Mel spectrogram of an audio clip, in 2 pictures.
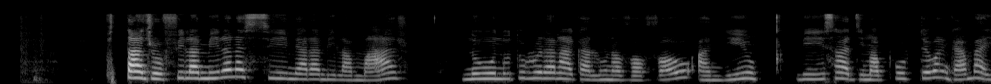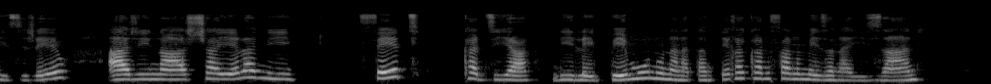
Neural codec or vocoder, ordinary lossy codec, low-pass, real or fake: none; AAC, 48 kbps; 10.8 kHz; real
